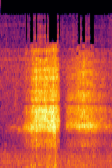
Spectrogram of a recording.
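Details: A sleeping pit bull gives one rough, rattling snore on the in-breath, followed by quieter hissing breathing; snoring.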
